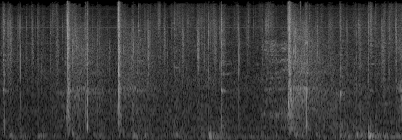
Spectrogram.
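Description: Badminton rally: rackets striking a shuttlecock, a series of sharp cracks at irregular gaps of about half a second to a second and a half, with low thuds of players' footwork on the court between them.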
